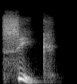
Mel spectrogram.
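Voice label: "sikh", British English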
